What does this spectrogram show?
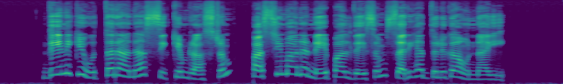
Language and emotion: Telugu, neutral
